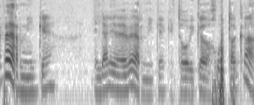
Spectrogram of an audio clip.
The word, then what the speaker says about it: Wernicke: área área área de wernicke área de bernie que así es como se pronuncia werning y por otro existe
